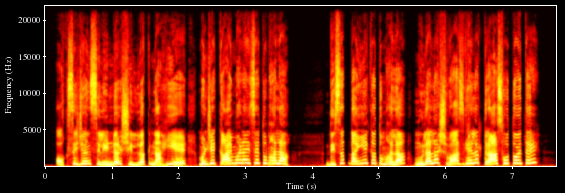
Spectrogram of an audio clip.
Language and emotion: Marathi, angry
